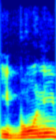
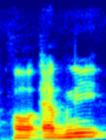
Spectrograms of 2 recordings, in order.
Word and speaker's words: ebony: एबनी भी बोलते हैं, इबोनी भी बोलते हैं। और एबनी, इबोनी और एबोनी, तो कोई भी आप बोल सकते हैं। जो लोकेशन एरिया वाइज होता है वो तो हर एरिया में थोड़ा अलग अलग प्रोनाउंस करते हैं वर्ड।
